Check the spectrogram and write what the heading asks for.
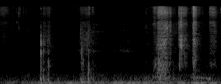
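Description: Padded kraft bubble mailer being handled: a few light paper crinkles and taps, then a louder burst of rustling in the last half second as scissors are brought to its edge.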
